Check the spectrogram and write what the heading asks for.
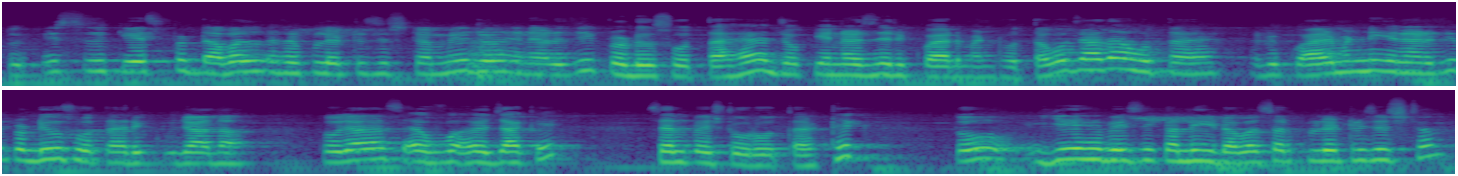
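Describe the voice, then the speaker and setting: A man's voice: high-pitched, brisk, mellow, muffled recording, soft background music. A man teaching a science class, with a Hindi accent, who asks and answers his own questions and mixes in English terms. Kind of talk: class lesson.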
